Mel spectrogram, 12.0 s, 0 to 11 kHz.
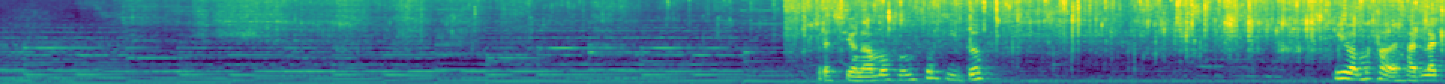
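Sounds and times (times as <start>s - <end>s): background music: 0.0s - 12.0s
fish sizzling on grill pan: 1.0s - 12.0s.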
